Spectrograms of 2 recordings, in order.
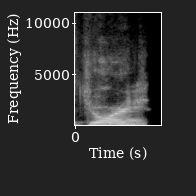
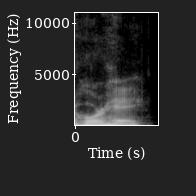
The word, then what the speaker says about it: Jorge: you my name is george is that correct i think we pronounce that jorge jorge jorge you know if you're from utah george george yeah it's like st george thank you so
